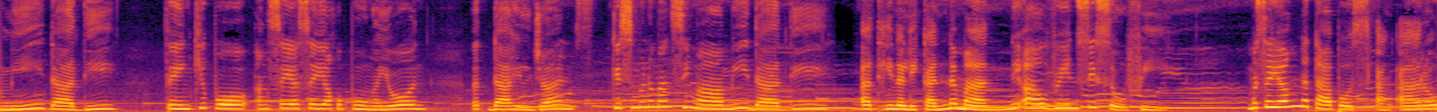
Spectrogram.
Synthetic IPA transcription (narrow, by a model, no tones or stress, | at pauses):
mid̪ad̪i | t̪ɛŋkjupo̞ɐŋsɐjasɐjakopuŋɐjo̞n | ʔɐt̪̚d̪aːhɪld͡ʒankɪsmonɐmansimamid̪aːd̪iʔɐt̪̚hɪnɐlɪkɐnːɐmanːɪʔalvinsɪsowfi | mɐsɐjaŋnɐt̪aːpo̞sʔɐŋʔaːɾɐw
